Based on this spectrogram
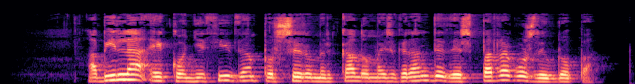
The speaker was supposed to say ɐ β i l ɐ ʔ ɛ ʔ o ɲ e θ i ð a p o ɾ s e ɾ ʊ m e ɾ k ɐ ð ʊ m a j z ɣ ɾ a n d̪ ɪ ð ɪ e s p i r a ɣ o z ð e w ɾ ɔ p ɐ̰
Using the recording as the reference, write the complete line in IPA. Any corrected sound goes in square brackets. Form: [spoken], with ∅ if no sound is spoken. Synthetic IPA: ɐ β i l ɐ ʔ ɛ [k] o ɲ e θ i ð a p o ɾ s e ɾ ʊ m e ɾ k [a] ð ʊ m a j z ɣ ɾ a n d̪ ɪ ð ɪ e s p [a] r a ɣ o z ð e w ɾ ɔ p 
